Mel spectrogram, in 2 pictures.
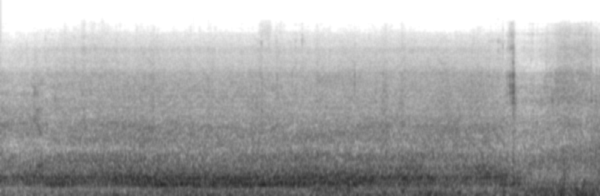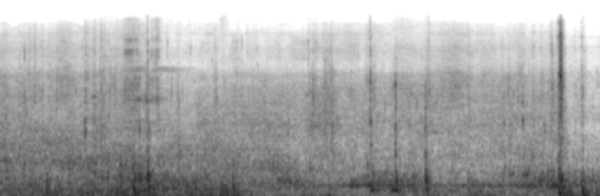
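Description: A boat's outboard motor running while the boat moves, with wind buffeting the microphone. The engine note falls to a lower, quieter tone partway through, and there are a few short knocks.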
